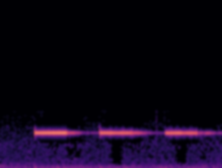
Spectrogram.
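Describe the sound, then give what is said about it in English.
A home smoke detector alarm sounds three loud, high-pitched beeps, each about half a second long and evenly spaced about a second apart, with no talking. “And these in your home, of course, they make this sound.”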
